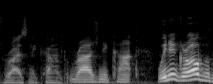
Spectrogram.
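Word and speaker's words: Rajinikanth: Raj contour what had we pronounce his name howdy prawns his name I think it's Verizon account Rajnikant we didn't grow up with him so we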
